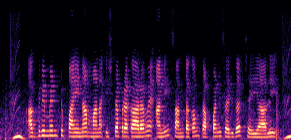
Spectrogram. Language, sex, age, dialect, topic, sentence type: Telugu, female, 31-35, Telangana, banking, statement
